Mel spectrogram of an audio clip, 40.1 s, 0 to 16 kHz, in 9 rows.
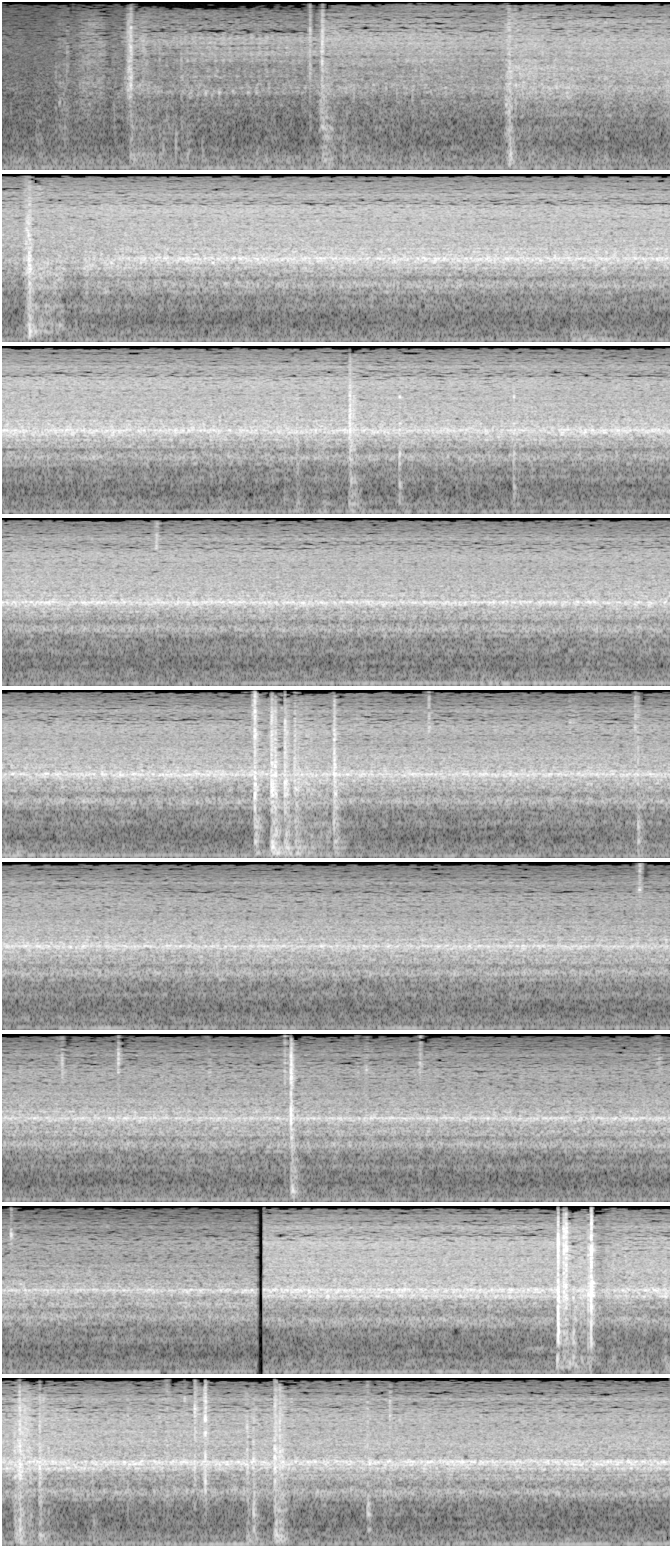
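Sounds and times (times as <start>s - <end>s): fidget spinners whirring: 0.4s - 40.0s
fidget spinner clicks: 5.9s - 23.2s, 26.2s - 31.5s, 34.6s - 40.0s.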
